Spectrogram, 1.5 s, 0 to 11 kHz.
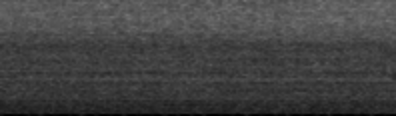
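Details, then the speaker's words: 1966 Ford Mustang convertible, 289 V8 with automatic transmission, idling with hood open: steady, even low rumble with no knocks, ticks or misses, none of the noises that shouldn't be there; smooth runner, normal healthy idle. "Not only what you hear, it's what you don't hear. Any noises that shouldn't be there. Smooth runner, good sounding car."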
